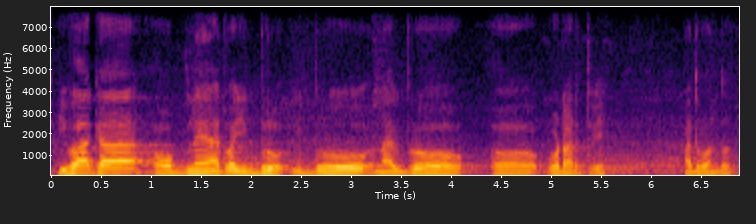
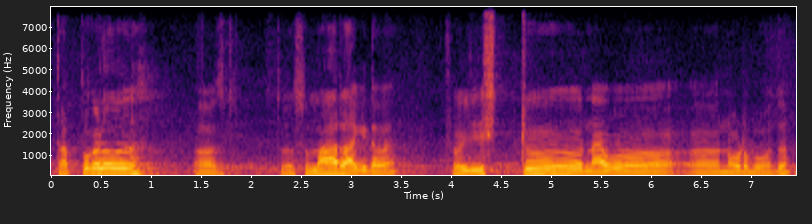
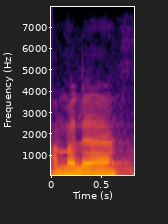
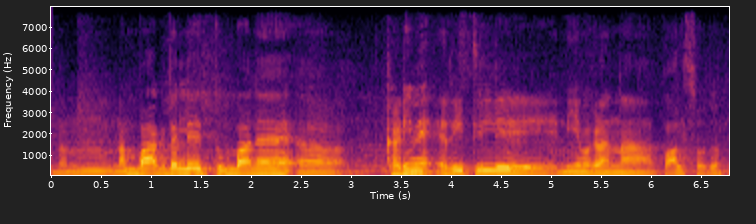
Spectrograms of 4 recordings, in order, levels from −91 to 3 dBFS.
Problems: background conversations at intervals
